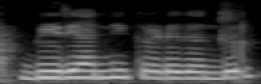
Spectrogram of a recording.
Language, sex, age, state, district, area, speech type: Kannada, female, 18-30, Karnataka, Bidar, urban, spontaneous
